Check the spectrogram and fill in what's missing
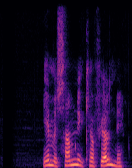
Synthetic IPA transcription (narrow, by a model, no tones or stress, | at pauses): jɛmɛsamlɪŋkʰawfjœlnɪ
